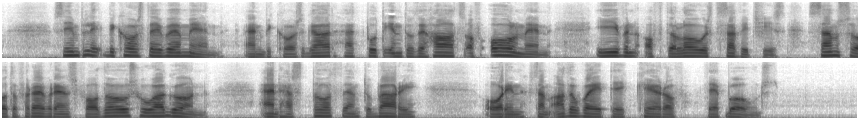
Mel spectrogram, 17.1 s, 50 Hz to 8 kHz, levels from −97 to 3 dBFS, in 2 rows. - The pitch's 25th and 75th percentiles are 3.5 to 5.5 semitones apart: Yes, average, 4.3 semitones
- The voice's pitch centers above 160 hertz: No, low, 115 Hz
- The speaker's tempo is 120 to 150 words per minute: No, average, 160 wpm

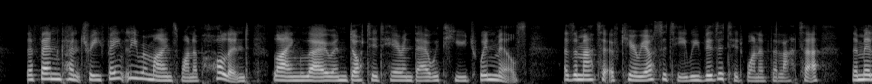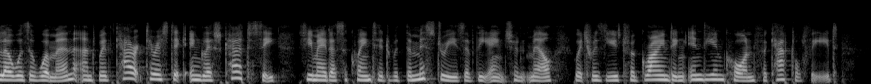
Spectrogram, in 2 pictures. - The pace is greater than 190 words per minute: Yes, fast, 205 wpm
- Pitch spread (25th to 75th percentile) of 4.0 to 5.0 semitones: No, average, 3.2 semitones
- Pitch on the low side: No, high, 195 Hz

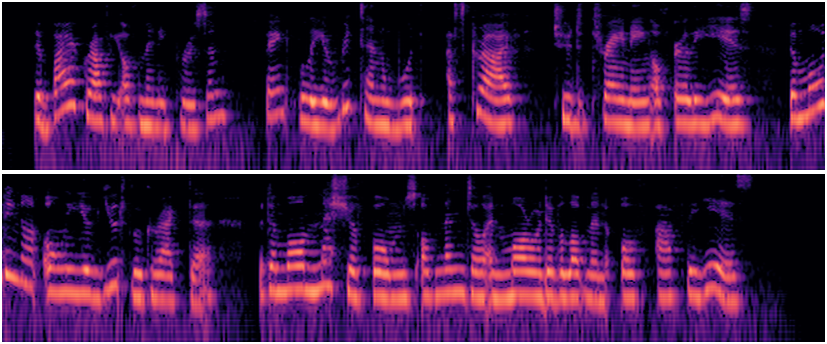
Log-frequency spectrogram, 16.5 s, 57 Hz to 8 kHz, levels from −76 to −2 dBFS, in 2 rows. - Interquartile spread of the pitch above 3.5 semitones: No, average, 2.9 semitones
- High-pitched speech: Yes, high, 225 Hz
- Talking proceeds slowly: Yes, slow, 130 wpm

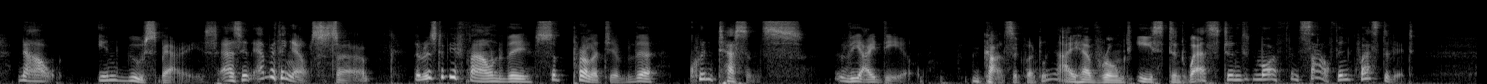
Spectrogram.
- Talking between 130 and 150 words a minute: Yes, average, 140 wpm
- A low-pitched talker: No, medium, 180 Hz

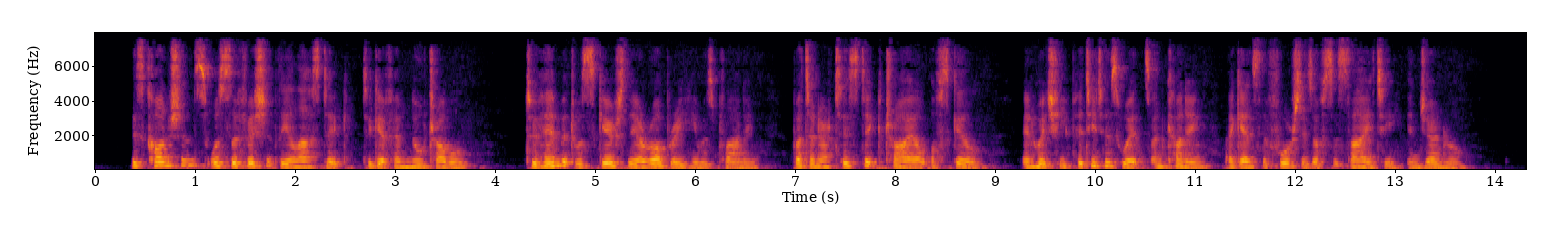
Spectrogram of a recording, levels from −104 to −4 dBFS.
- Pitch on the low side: No, high, 190 Hz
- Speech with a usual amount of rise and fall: Yes, average, 4.7 semitones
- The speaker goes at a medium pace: Yes, average, 170 wpm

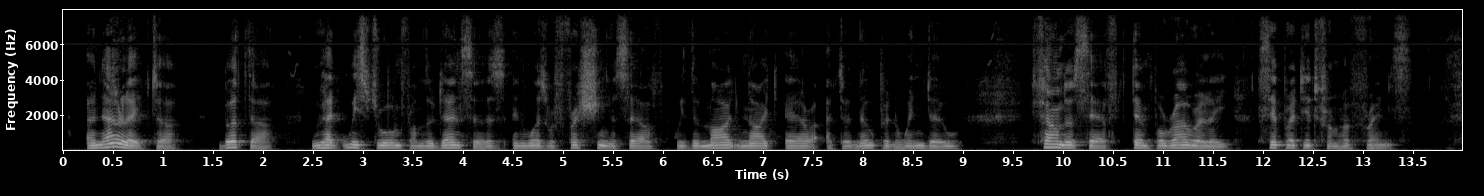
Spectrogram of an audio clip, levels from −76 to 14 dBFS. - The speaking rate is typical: No, slow, 130 wpm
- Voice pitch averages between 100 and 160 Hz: Yes, low, 135 Hz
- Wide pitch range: No, average, 3.0 semitones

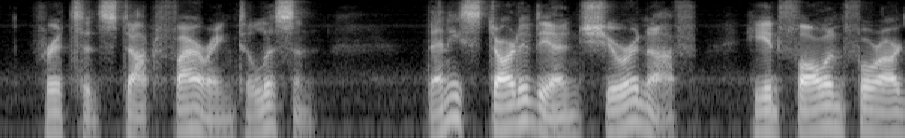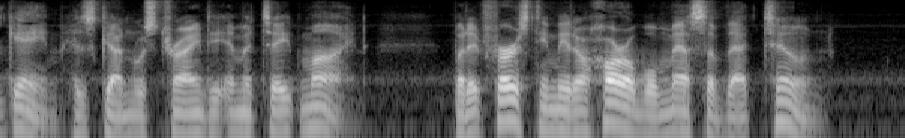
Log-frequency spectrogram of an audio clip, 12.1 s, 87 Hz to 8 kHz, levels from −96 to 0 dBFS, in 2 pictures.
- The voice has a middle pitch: No, low, 105 Hz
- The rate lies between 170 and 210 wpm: Yes, average, 180 wpm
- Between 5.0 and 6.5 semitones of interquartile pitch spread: No, average, 3.7 semitones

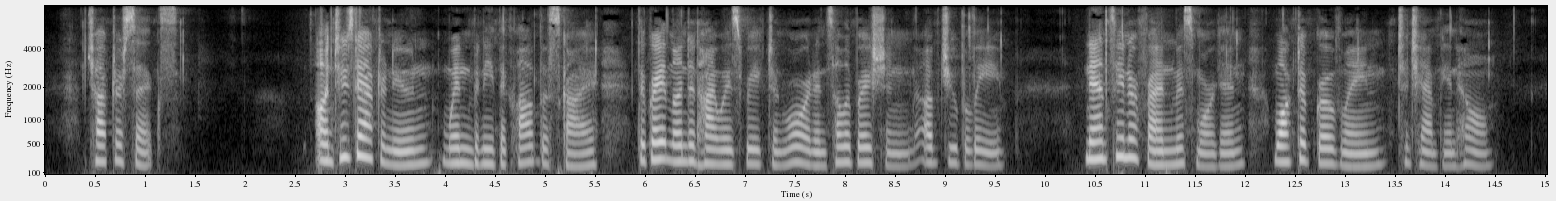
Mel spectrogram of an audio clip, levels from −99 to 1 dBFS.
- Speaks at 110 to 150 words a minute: Yes, slow, 135 wpm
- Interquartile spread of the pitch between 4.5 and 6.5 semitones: No, average, 3.5 semitones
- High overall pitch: Yes, high, 215 Hz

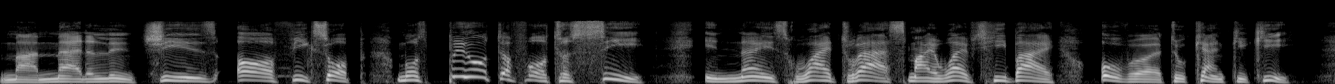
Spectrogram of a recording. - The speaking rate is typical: No, slow, 100 wpm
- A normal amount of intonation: No, wide, 6.8 semitones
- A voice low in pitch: No, medium, 155 Hz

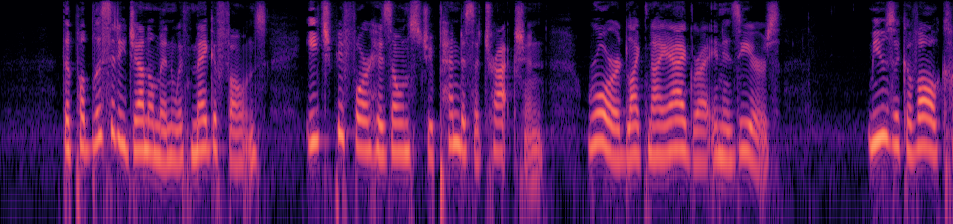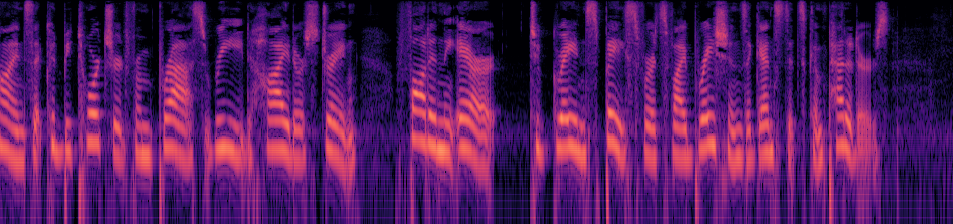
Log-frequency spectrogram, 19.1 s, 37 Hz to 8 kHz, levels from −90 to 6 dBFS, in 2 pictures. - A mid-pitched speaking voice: No, high, 210 Hz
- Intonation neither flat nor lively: Yes, average, 3.6 semitones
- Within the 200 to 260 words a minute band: No, average, 140 wpm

